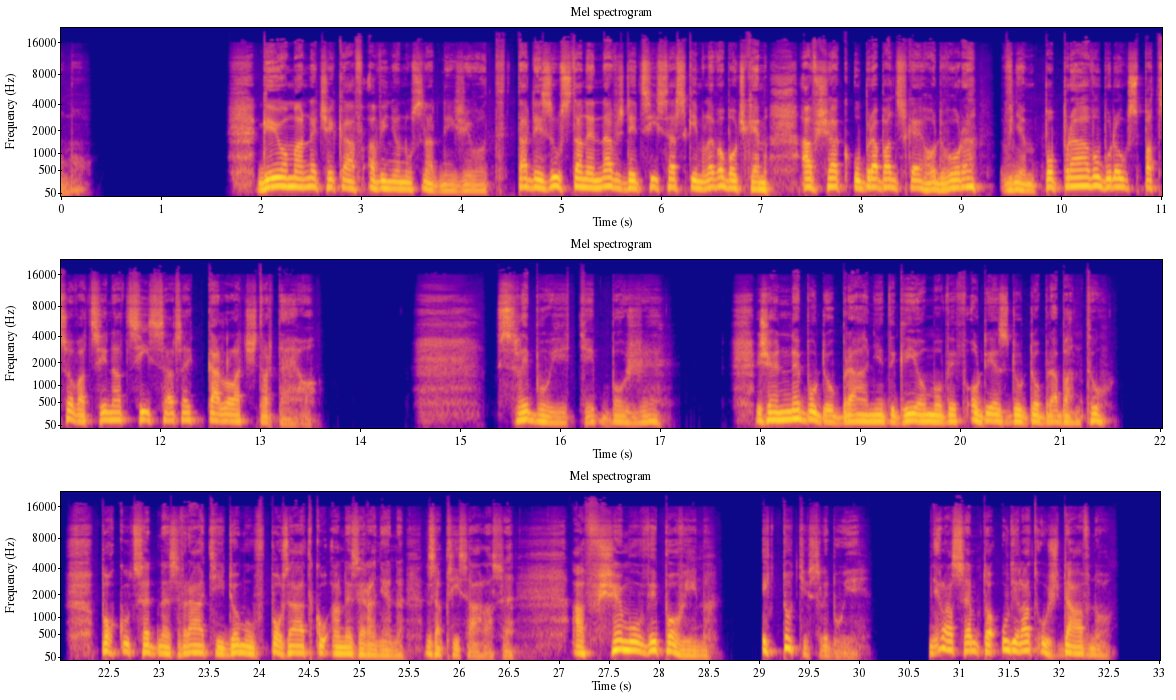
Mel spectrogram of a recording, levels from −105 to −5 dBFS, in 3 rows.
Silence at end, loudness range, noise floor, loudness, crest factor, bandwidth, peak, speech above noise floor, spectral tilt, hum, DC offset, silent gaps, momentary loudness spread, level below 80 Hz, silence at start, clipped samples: 0.5 s; 7 LU; -42 dBFS; -20 LUFS; 18 dB; 17.5 kHz; -2 dBFS; 22 dB; -6 dB/octave; none; under 0.1%; 0.41-1.65 s, 13.81-14.41 s, 17.20-17.24 s, 17.40-17.62 s, 21.63-22.05 s, 28.80-29.02 s, 30.21-30.69 s; 14 LU; -44 dBFS; 0 s; under 0.1%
